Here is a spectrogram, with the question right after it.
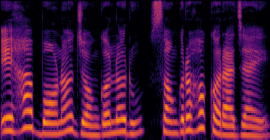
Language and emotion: Odia, neutral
